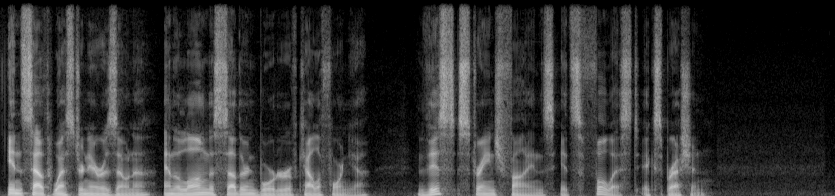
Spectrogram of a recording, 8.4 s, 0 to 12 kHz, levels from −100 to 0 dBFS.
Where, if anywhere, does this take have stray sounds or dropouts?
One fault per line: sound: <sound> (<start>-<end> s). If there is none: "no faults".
no faults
